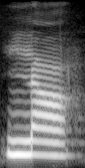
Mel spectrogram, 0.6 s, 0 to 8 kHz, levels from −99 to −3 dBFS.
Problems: continuous background conversations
